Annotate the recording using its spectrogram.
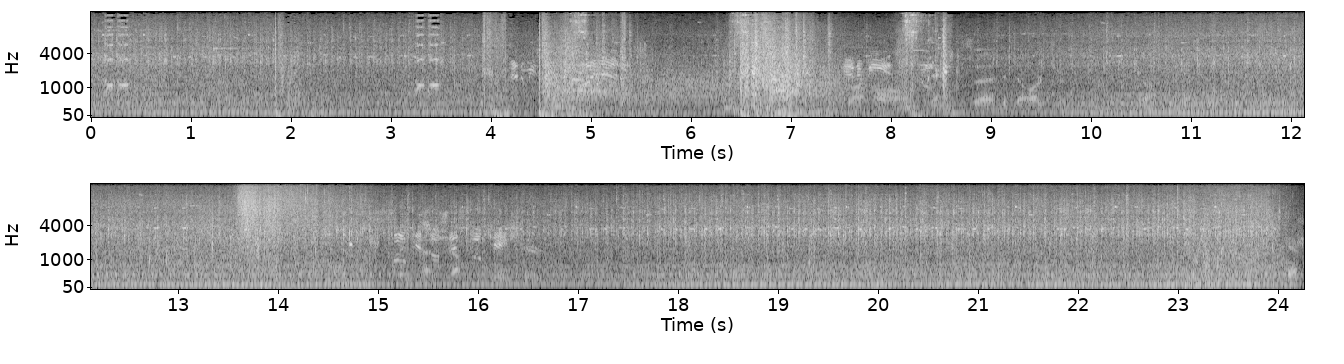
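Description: Tank tracks clank and rattle over the ground.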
